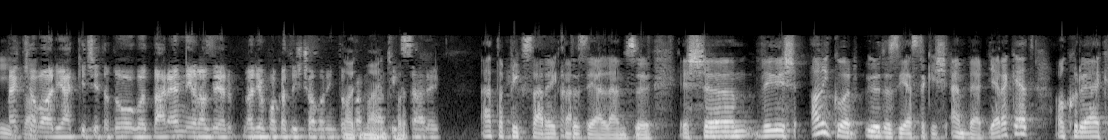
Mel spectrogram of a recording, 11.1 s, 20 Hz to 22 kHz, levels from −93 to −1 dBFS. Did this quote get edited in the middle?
yes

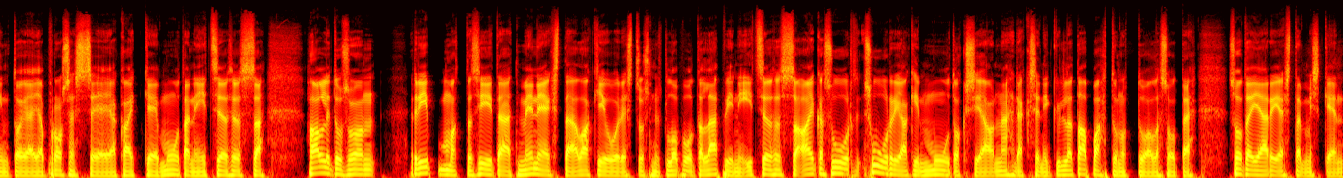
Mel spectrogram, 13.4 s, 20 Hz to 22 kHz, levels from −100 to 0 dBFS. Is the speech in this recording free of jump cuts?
yes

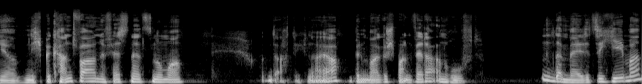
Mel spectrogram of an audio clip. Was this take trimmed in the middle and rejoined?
no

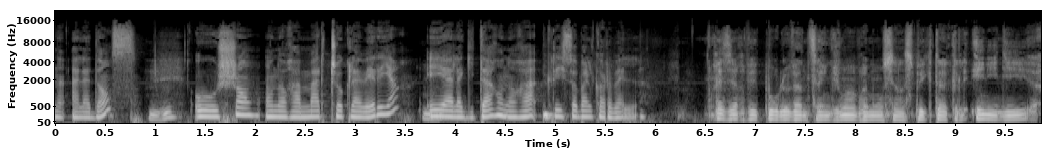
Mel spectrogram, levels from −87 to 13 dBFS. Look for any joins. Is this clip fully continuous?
yes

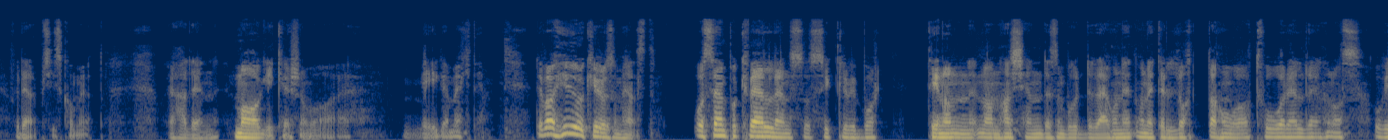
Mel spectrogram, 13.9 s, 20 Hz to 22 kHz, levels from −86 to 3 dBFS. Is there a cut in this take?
no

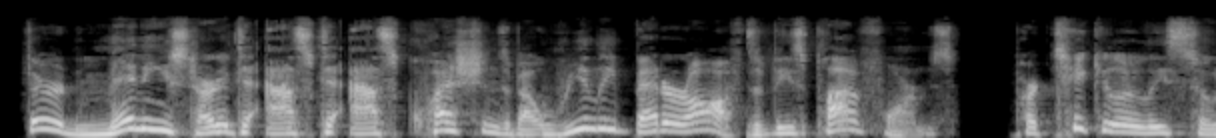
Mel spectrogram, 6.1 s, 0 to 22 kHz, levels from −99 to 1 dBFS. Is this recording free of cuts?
no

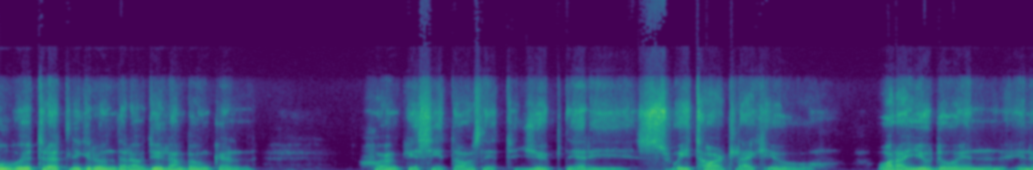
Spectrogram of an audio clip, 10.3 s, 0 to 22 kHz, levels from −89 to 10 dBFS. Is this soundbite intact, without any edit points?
yes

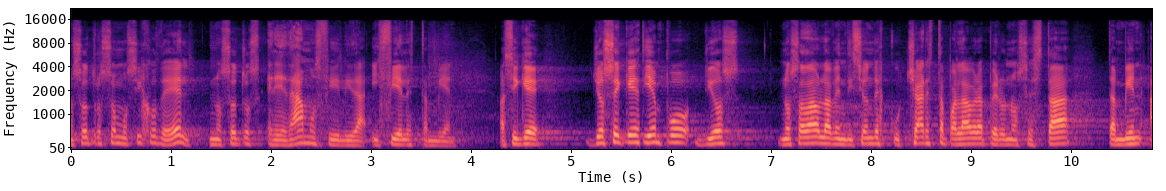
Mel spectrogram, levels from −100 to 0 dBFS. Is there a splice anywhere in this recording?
yes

